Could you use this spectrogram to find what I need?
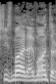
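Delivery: tough-guy action-movie star voice. Acting out a man claiming a woman as his: Arnold voice. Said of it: "Like the Arnold voice again".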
